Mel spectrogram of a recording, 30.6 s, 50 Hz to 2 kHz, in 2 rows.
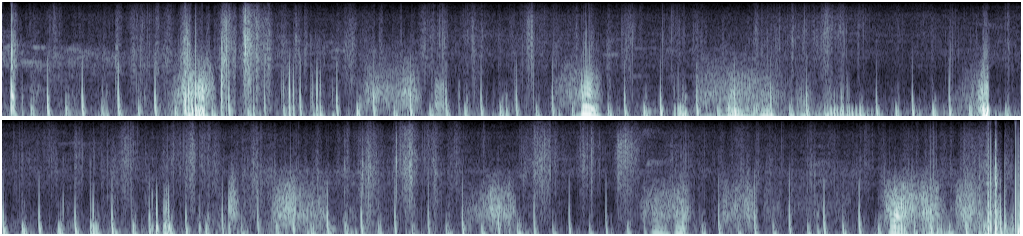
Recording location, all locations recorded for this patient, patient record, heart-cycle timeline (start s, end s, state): pulmonary valve (PV)
pulmonary valve (PV)+tricuspid valve (TV)+mitral valve (MV)
#Age: Child
#Sex: Female
#Height: 110.0 cm
#Weight: 16.1 kg
#Pregnancy status: False
#Murmur: Absent
#Murmur locations: nan
#Most audible location: nan
#Systolic murmur timing: nan
#Systolic murmur shape: nan
#Systolic murmur grading: nan
#Systolic murmur pitch: nan
#Systolic murmur quality: nan
#Diastolic murmur timing: nan
#Diastolic murmur shape: nan
#Diastolic murmur grading: nan
#Diastolic murmur pitch: nan
#Diastolic murmur quality: nan
#Outcome: Abnormal
#Campaign: 2014 screening campaign
0.00	4.24	unannotated
4.24	4.36	S1
4.36	4.46	systole
4.46	4.54	S2
4.54	4.74	diastole
4.74	4.84	S1
4.84	4.98	systole
4.98	5.08	S2
5.08	5.30	diastole
5.30	5.42	S1
5.42	5.56	systole
5.56	5.66	S2
5.66	5.86	diastole
5.86	5.98	S1
5.98	6.10	systole
6.10	6.20	S2
6.20	6.42	diastole
6.42	6.52	S1
6.52	6.64	systole
6.64	6.74	S2
6.74	6.92	diastole
6.92	7.02	S1
7.02	7.16	systole
7.16	7.26	S2
7.26	7.46	diastole
7.46	7.58	S1
7.58	7.70	systole
7.70	7.80	S2
7.80	7.99	diastole
7.99	8.10	S1
8.10	8.24	systole
8.24	8.32	S2
8.32	8.53	diastole
8.53	30.56	unannotated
